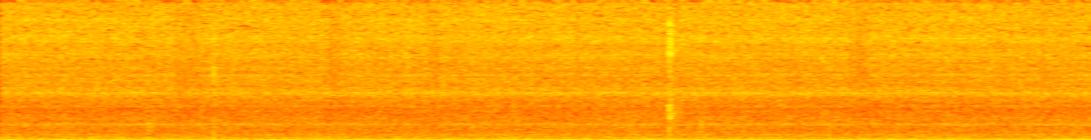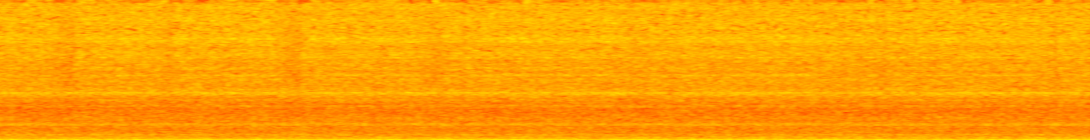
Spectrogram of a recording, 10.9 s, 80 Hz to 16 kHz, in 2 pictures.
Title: ASUS Dual GeForce RTX 4060 EVO making strange noises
